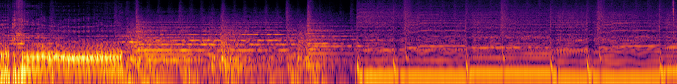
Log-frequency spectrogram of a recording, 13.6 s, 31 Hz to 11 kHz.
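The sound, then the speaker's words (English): A big jungle cat from Cougar Home Defense lets out a loud, deep, rumbling roar for a couple of seconds, then steady droning tones take over, punctuated by regular heavy thumps. “Cougar Home Defense sends your big-ass jungle cat with 24 hours worth of food.”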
